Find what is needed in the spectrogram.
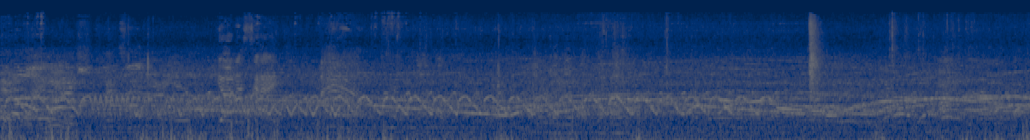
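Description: Emergency vehicle sirens, several sounding at once: slow wails and rapid yelps overlapping, sweeping up and down in pitch without a break.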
